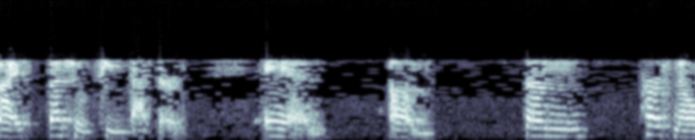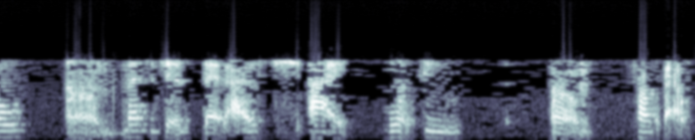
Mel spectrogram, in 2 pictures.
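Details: Adult female stroke survivor with aphasia and apraxia of speech following a subarachnoid hemorrhage and stroke; she reports sometimes being unable to think of the word.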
